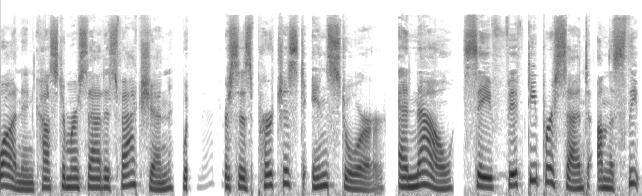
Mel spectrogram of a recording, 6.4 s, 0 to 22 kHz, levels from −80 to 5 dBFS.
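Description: An audio dropout to a faint residue runs from 1.87 to 2.25 s, removing about 0.38 s of the speech. The level falls abruptly, not like a natural pause or fade, and the gap keeps only a faint trace of the signal, roughly 35 dB below its normal level, before the speech snaps back mid-flow. The likely cause is a brief break in the signal feed while the path downstream stayed live, letting only leakage through.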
